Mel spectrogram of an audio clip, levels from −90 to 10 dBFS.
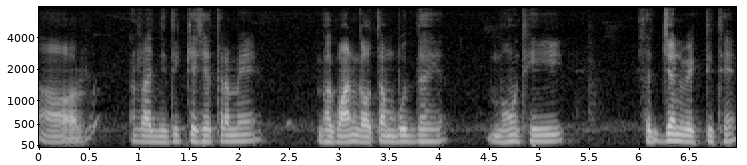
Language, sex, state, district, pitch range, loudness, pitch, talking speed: Chhattisgarhi, male, Chhattisgarh, Rajnandgaon, 125-140 Hz, -21 LUFS, 130 Hz, 120 wpm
